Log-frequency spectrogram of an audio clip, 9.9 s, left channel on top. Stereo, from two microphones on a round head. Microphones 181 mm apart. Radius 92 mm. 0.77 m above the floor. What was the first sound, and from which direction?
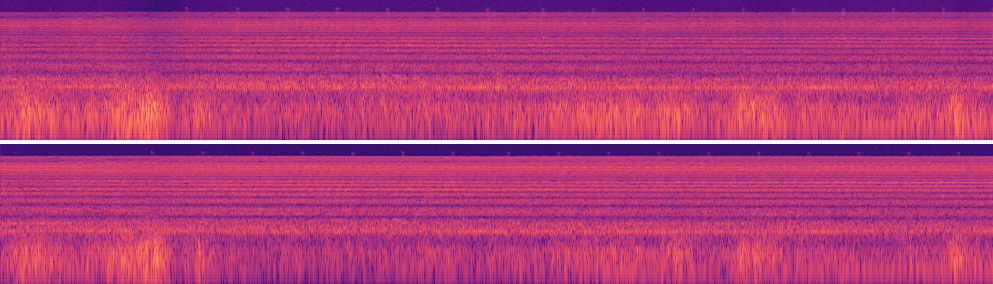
A drone, 40° right (ahead or behind).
